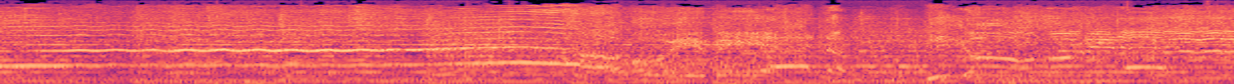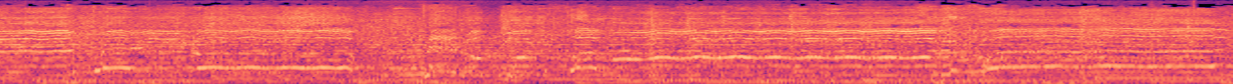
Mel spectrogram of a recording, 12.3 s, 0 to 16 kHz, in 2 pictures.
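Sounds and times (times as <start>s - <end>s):
full loud band playing: 0.0s - 12.3s
singer belting long piercing high notes: 0.0s - 12.3s.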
